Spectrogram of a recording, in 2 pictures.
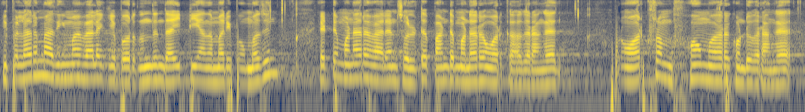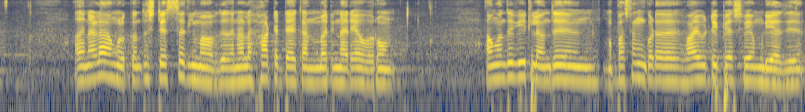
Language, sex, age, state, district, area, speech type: Tamil, male, 30-45, Tamil Nadu, Cuddalore, rural, spontaneous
